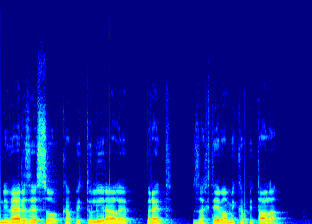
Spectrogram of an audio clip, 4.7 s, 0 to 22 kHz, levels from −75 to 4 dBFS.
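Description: At 1.64 to 1.66 s, right before "pred zahtevami", you get the first join where overlapping chunks bite: each new chunk starts before the last one finished, so about 25 ms of speech plays twice, and it comes through as a quick click-stutter. It happens again at 3.66 to 3.69 s, just after "pred zahtevami", about 2 s later, which fits a chunk length of 2 s with that little overlap.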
